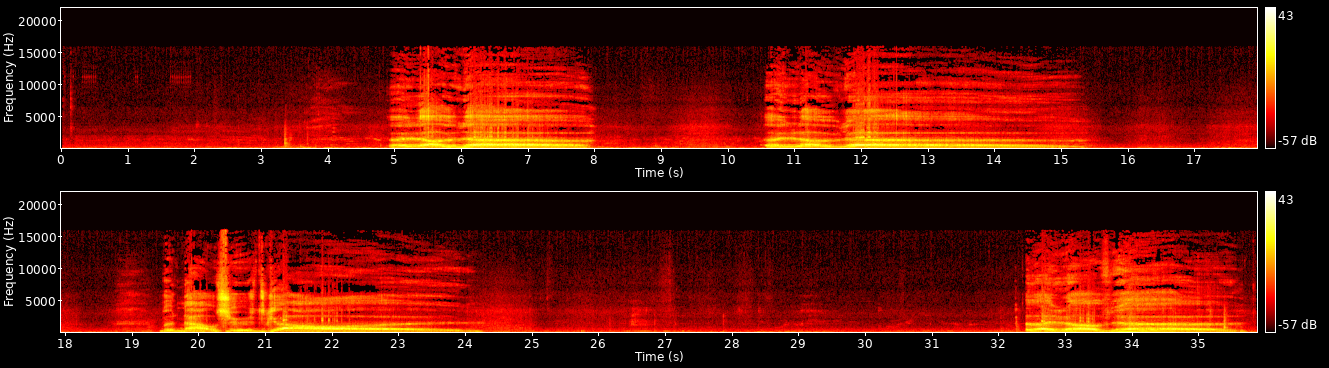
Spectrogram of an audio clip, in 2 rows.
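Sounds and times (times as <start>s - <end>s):
death metal vocal warmup exercises: 4.9s - 8.0s, 10.5s - 15.5s, 19.4s - 24.3s, 32.4s - 35.8s.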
